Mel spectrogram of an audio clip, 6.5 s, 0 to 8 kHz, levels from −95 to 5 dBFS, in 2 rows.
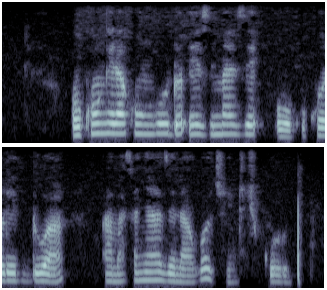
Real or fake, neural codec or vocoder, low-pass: real; none; 7.2 kHz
